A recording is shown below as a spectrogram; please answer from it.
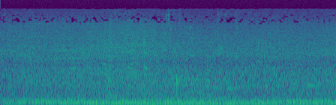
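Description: Steady low rumble of city street traffic, with no single event standing out.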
